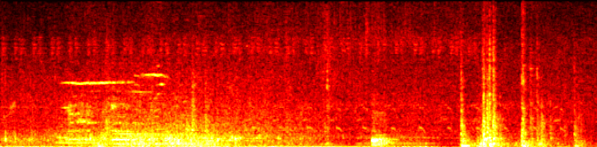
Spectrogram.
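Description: A truck engine idles.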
